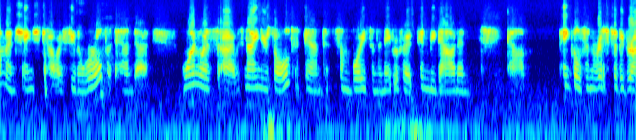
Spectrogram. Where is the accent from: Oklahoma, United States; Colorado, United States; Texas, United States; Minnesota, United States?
Minnesota, United States; grew up in Upper Midwest in Minnesota.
